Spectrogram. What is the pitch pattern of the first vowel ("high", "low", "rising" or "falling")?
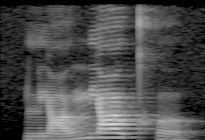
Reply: rising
